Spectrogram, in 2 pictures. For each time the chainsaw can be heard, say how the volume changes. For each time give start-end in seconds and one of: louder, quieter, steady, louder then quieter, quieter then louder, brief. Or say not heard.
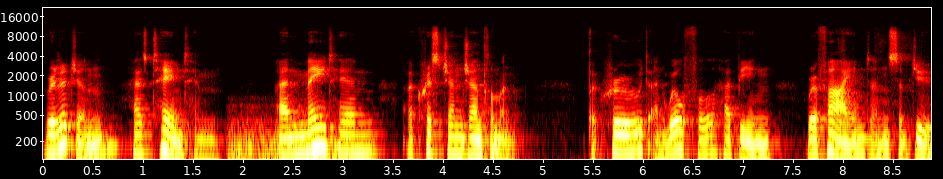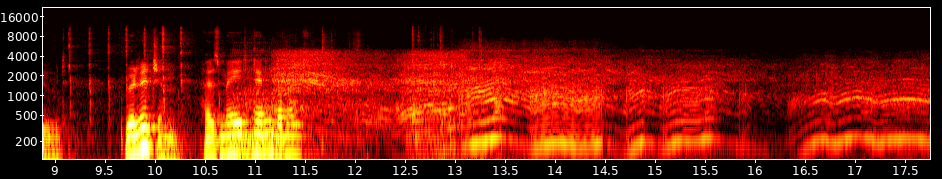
10.7-17.7 quieter.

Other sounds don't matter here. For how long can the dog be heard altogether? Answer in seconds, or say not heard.
not heard.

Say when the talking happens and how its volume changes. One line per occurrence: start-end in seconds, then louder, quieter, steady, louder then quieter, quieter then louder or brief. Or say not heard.
0.0-11.5 steady.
